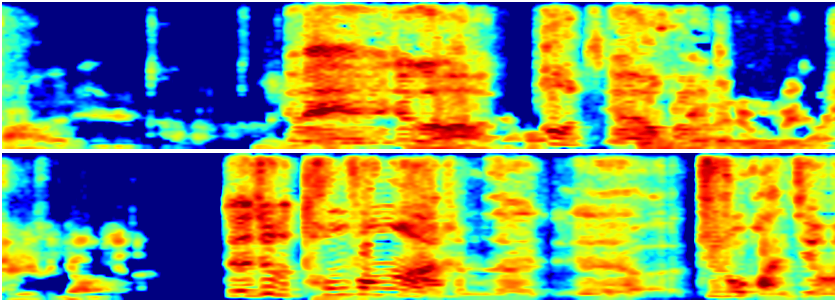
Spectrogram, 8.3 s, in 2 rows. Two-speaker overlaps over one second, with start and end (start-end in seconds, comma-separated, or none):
1.4-3.6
